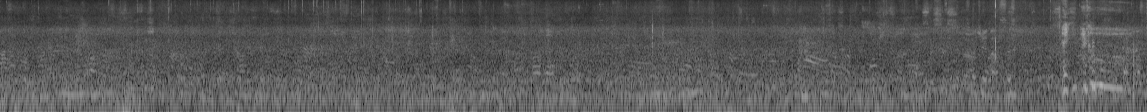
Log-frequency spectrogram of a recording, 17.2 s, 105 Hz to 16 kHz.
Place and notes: National Theater, Taiwan - Before the show started
Before the show started
13 March, ~14:00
